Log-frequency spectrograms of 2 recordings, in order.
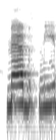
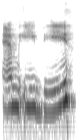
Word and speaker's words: Meb: I read it on the Meeb app. I still don't know how to pronounce the damn thing. It's MEB.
